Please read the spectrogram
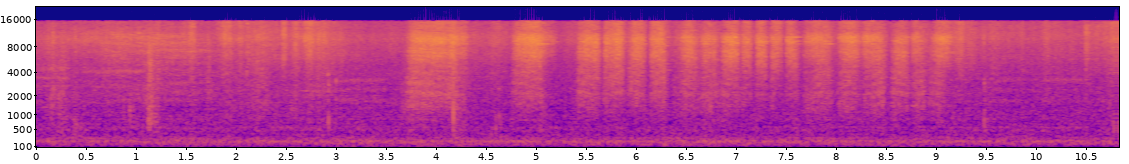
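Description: Cloth towel rubbing back and forth over a wet painted panel, wiping permanent marker off with graffiti cleaner. It starts about four seconds in as quick hissy strokes, about two or three a second.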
